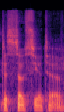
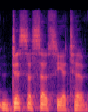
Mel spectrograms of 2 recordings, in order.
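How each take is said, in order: First: The word is said without an extra syllable. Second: The word is said with an extra syllable. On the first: The speaker calls it right. "There's not that extra syllable" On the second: The speaker calls it wrong. "and it's not"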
